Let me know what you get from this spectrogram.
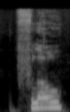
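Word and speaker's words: Florida: Flo-ri-da.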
